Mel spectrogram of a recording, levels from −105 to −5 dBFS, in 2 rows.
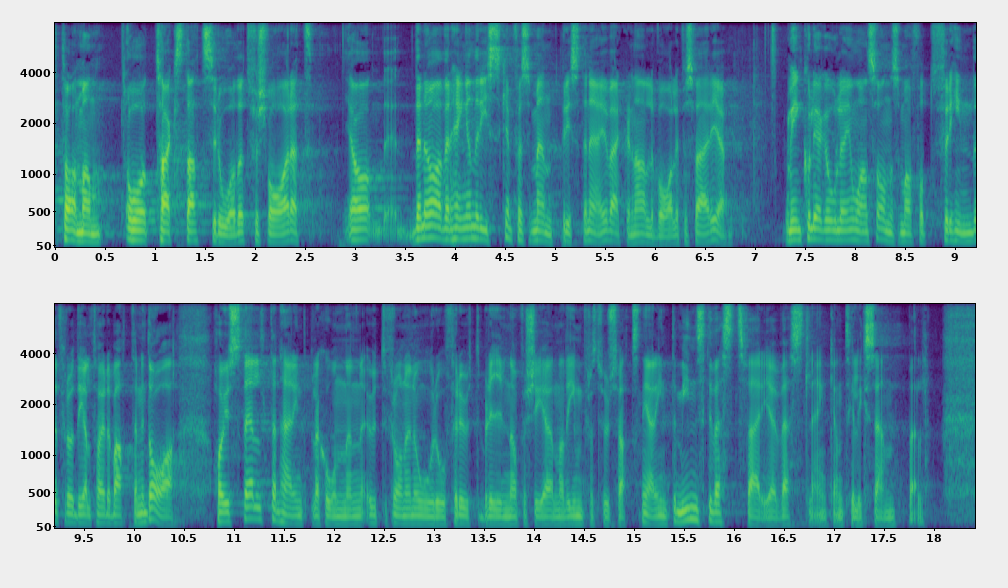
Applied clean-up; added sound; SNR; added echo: none; none; none; none.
